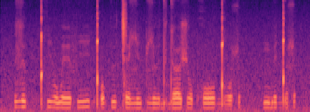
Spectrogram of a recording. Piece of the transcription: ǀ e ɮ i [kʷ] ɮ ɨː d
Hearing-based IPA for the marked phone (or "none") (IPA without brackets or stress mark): p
